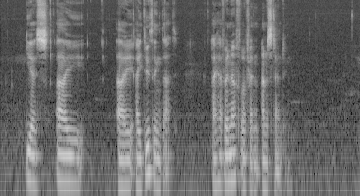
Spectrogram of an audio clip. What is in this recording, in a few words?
interviewee male filler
